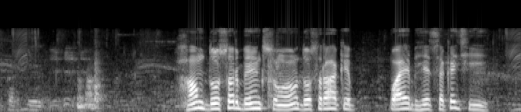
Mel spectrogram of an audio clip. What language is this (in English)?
Maithili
